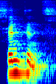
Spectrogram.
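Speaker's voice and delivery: sentence as SEN-tence, first syllable high; stress on first syllable. Shown as a demonstration. Teacher models the noun, sentence stressed on SEN. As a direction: punch SEN in sentence, let the end fall. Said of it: "primary stress ایس پر ہے".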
